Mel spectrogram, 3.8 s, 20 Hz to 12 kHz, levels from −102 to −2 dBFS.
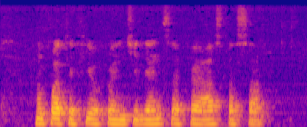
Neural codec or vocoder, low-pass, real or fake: none; 9.9 kHz; real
